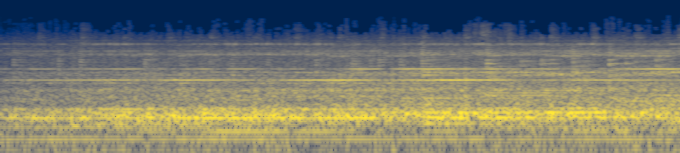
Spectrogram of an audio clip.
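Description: A steady low mechanical drone, like heavy machinery running, with a few faint steady high tones over it.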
